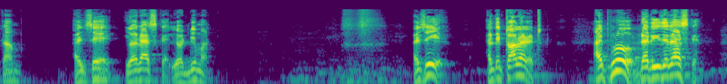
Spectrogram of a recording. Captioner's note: laughter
